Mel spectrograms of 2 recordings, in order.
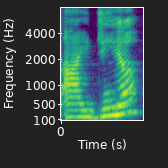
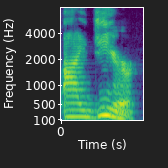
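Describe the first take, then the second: First: The word ends in a plain vowel sound. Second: The word ends with an added R sound.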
